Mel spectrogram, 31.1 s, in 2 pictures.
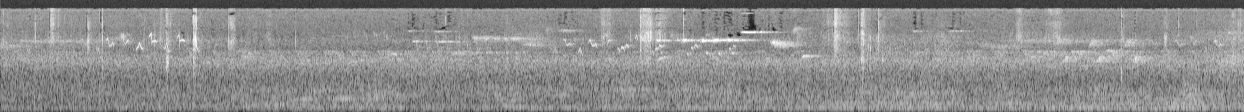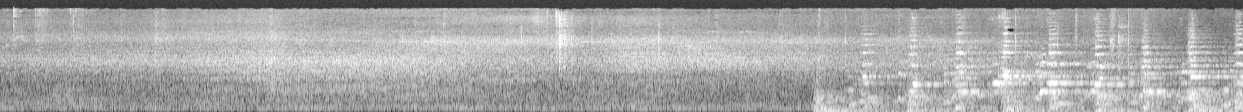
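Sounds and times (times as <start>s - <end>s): birds chirping: 25.7s - 31.0s.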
